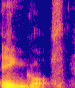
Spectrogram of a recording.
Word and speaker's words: Inglis: The Ingalls lecture. Looks like Inglis, but it's pronounced Ingalls.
